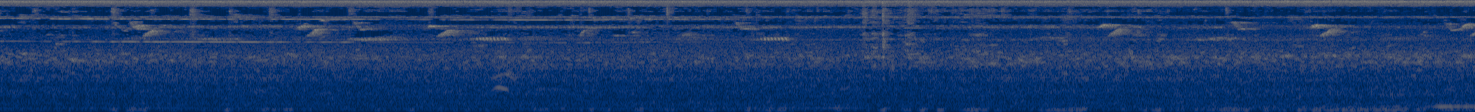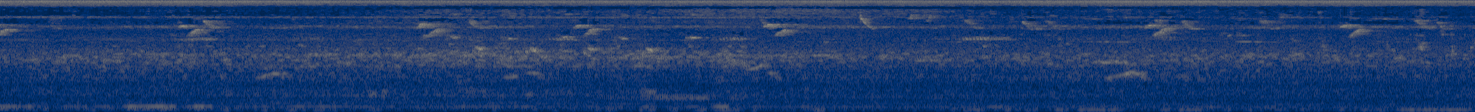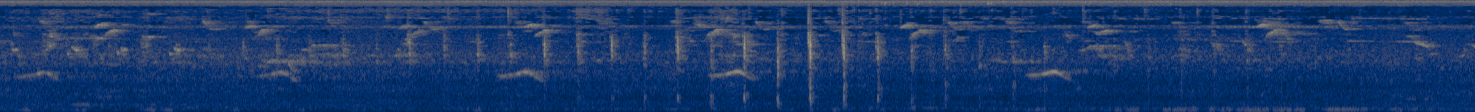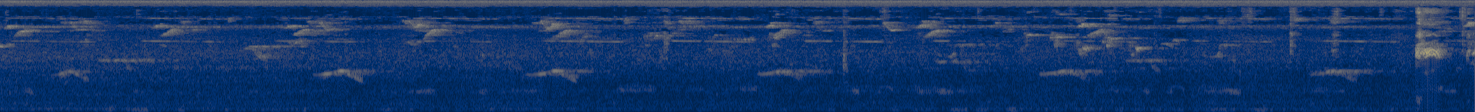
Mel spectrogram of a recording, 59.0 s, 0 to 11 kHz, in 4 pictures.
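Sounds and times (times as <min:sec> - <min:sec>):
birds chirping: 0:18.9 - 0:59.0.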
